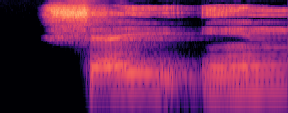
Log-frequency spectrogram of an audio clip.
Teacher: شین یا زبر شی، حمزہ دو زیر ان، شی ان۔ آخر میں ہم نے غنہ کرنا ہے کیونکہ تنوین ہے ہمارے پاس۔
